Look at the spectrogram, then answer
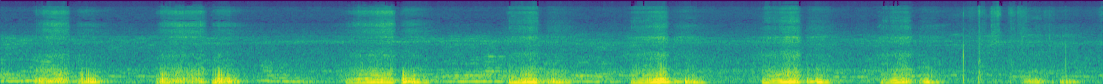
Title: when Lucy snores while sleeping 😴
